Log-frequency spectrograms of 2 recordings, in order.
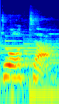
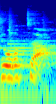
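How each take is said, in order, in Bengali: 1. T স্পষ্ট থাকে এবং R বাদ পড়ে। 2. T স্পষ্ট থাকে এবং R বাদ পড়ে।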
